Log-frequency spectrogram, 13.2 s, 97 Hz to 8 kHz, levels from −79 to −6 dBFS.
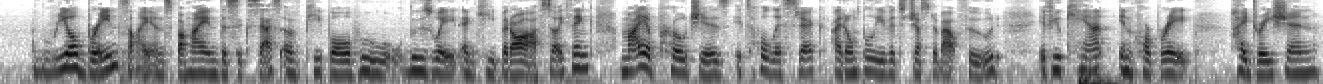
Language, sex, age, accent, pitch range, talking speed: English, female, 30-49, American, 160-185 Hz, 160 wpm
